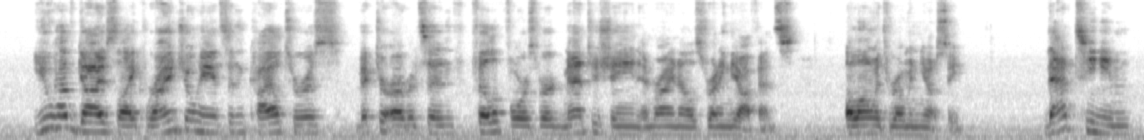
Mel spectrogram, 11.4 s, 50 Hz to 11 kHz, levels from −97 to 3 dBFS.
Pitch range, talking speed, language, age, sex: 160-220 Hz, 135 wpm, English, 40-59, male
